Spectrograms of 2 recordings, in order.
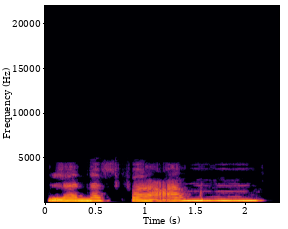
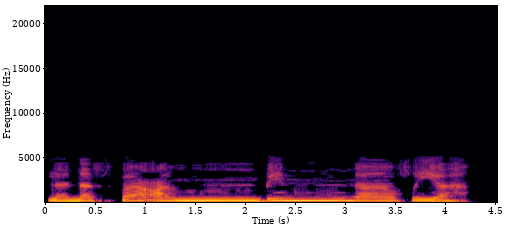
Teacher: We change the tanween into Meen sound.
